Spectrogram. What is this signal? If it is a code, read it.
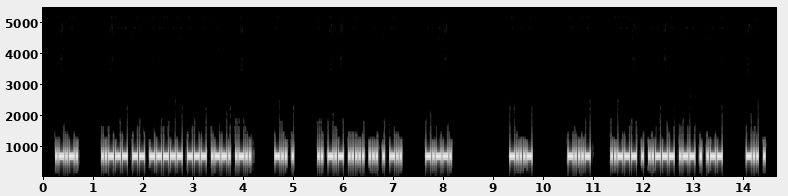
Morse code, heard as a keyed tone, about 34 wpm, 700 Hz. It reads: <AR> 2M0OPL DE IK5SED <KN> <BT> <BT> 2E2WEW DE
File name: UK MASTER QSOs TRAINING / 35WPM / UK MASTER QSOs 0008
